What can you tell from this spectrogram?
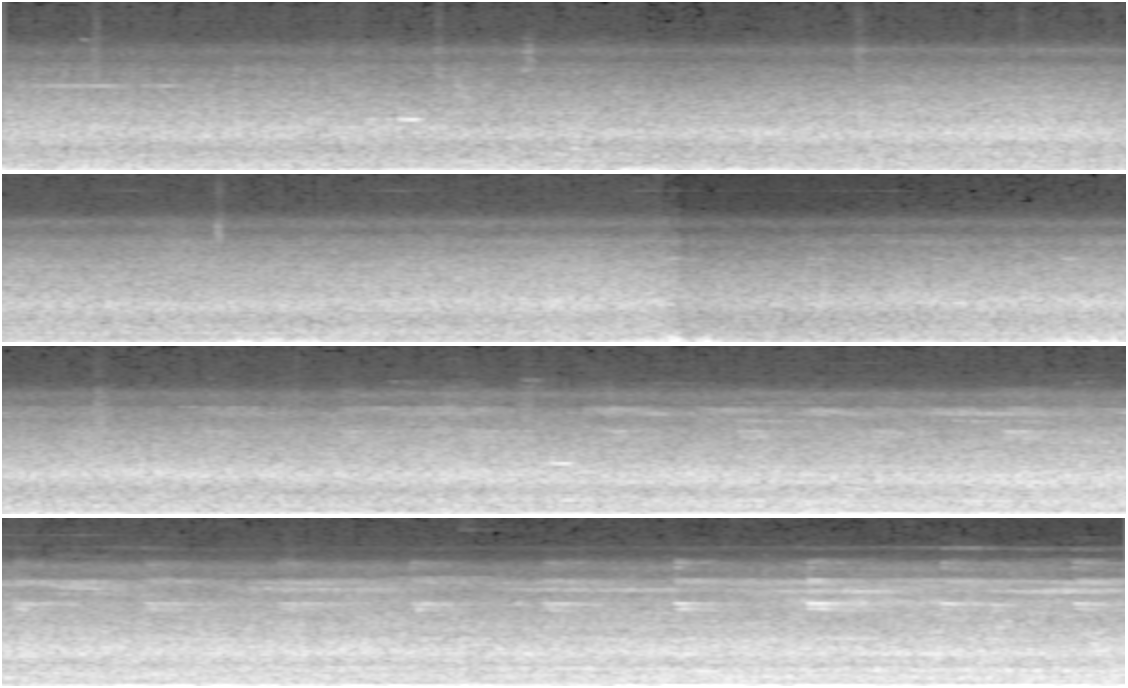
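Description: Caltrain train running at the station, a steady deep rumble with rail noise over it. Faint high squealing tones come in near the end.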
